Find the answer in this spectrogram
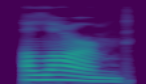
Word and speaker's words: alarmed: Alarmed. Alarmed. Sí se escucha, Yes. Miss. Excellent. You hear the ending, the correct pronunciation of that one with D, right?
